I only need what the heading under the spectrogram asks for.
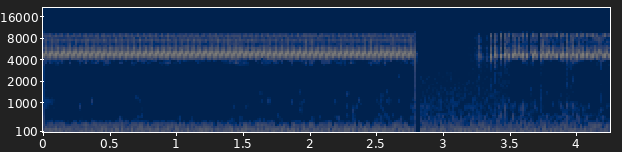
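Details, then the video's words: Lulugom cricket (루루곰귀뚜라미) trilling in a 2020 National Institute of Biological Resources recording: a sustained shrill buzz that stops for about half a second, then restarts in pulsing bursts. "루루곰귀뚜라미, 여러번 듣기, 곤충소리"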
